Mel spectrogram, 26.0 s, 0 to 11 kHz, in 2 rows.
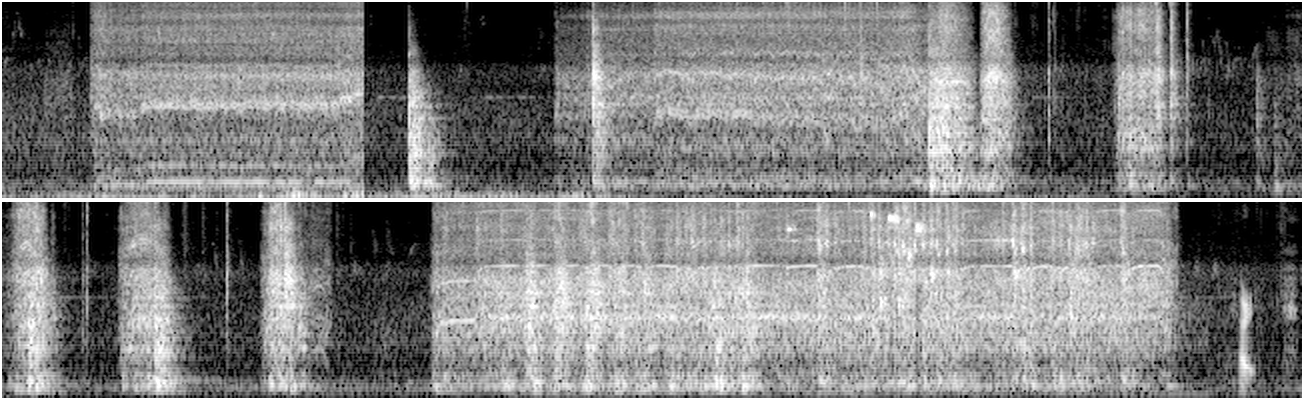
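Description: Cordless drill boring an oiled 3/8-inch bit into the steel of a tractor loader bucket, run in several short bursts with pauses and then one long steady run near the end, with a high whine from the bit cutting the metal.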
